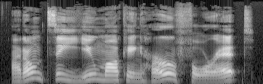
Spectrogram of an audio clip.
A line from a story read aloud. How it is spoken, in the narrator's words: the swordsman grumbles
